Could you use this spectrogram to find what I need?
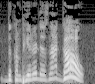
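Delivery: mock yelling. Retelling a call to customer service about a broken computer; retelling a yell. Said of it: "Why are you yelling".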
